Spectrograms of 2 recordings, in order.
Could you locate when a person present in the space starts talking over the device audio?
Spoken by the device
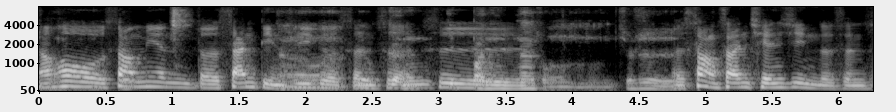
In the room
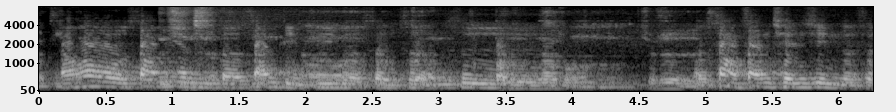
0.9 s

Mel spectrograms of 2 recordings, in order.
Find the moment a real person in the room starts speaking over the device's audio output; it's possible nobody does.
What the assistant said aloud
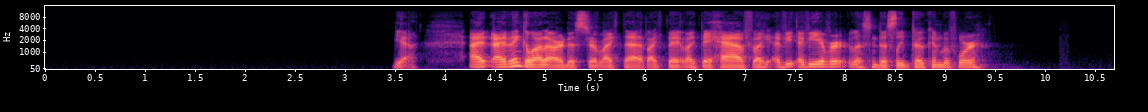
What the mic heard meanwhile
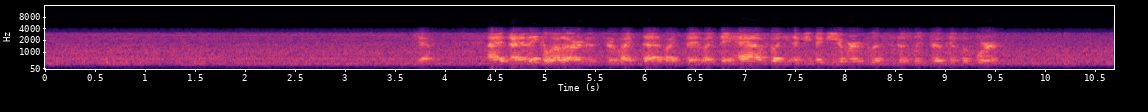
none

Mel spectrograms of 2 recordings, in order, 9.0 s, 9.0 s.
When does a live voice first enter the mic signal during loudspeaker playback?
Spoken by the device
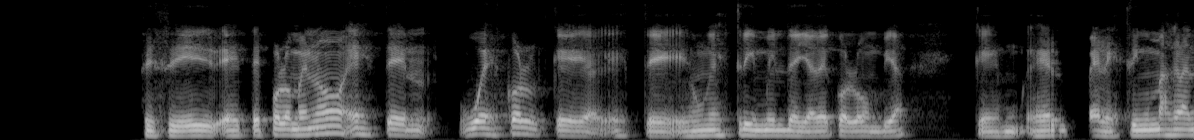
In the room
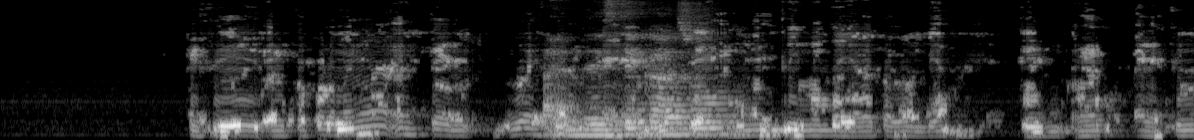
4.0 s

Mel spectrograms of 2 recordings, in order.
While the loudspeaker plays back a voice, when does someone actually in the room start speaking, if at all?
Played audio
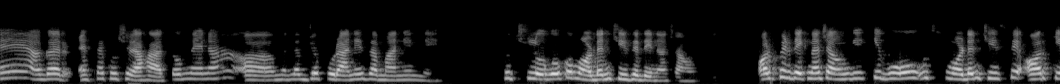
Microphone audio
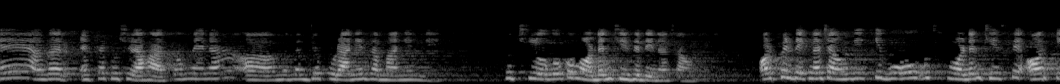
none

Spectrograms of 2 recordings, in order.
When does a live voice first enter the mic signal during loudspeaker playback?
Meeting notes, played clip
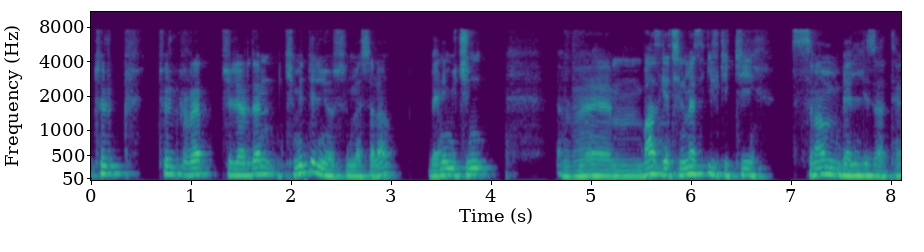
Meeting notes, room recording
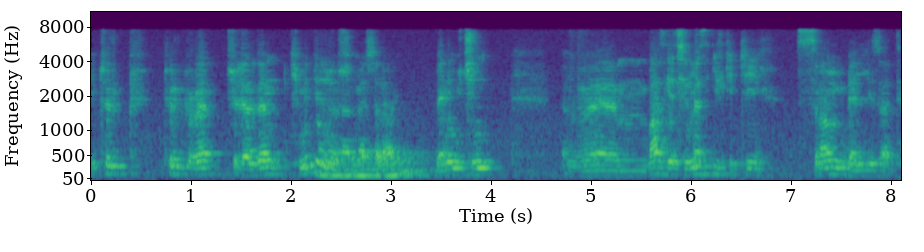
2.2 s

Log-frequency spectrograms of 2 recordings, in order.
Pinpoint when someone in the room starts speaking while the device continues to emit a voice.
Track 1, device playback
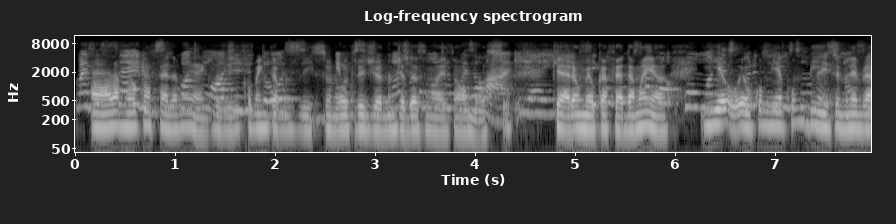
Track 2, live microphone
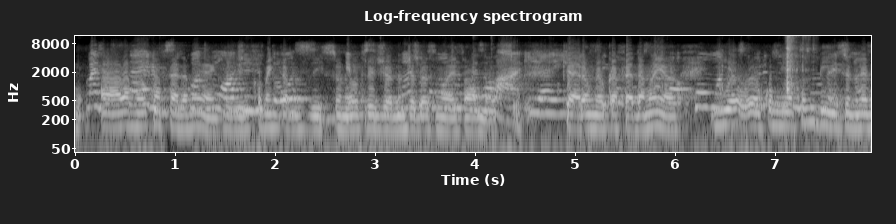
none

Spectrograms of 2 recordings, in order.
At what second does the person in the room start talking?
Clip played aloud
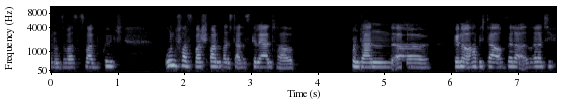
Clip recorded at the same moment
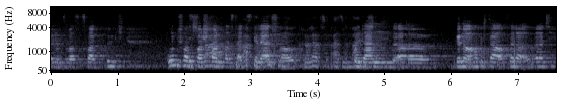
2.0 s

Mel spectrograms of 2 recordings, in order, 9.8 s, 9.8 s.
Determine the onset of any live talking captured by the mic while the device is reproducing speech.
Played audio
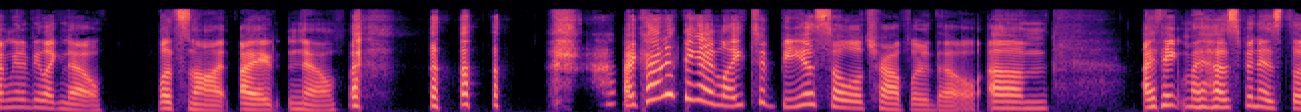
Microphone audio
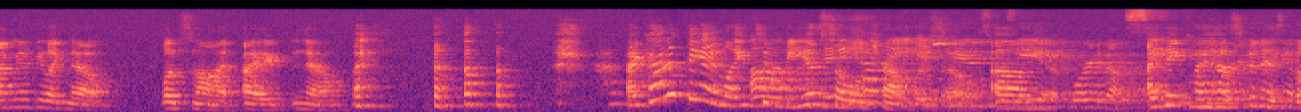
5.6 s

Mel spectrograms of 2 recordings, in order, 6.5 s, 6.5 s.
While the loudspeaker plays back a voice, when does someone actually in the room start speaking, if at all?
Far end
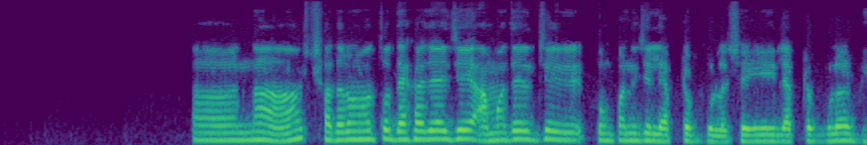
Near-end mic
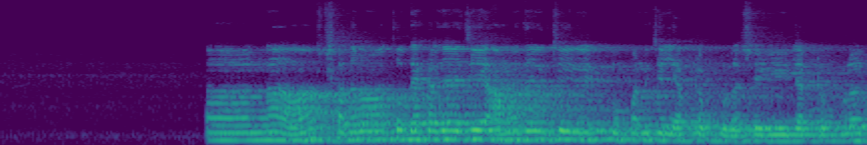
none

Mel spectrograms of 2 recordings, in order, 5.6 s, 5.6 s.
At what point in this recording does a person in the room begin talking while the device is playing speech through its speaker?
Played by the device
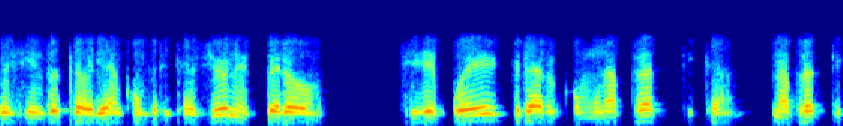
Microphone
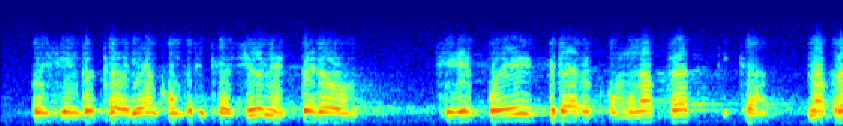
none

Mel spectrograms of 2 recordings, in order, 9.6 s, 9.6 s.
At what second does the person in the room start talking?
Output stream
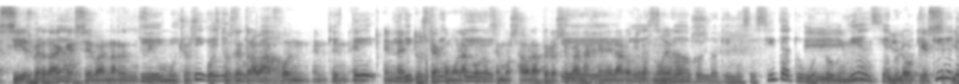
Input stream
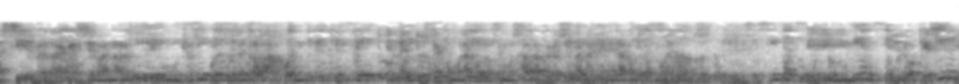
1.3 s

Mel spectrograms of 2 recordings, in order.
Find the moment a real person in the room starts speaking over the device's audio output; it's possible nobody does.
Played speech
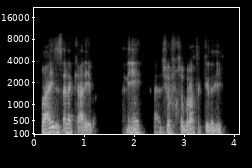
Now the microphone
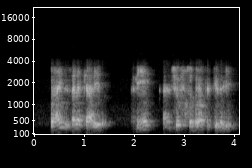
none

